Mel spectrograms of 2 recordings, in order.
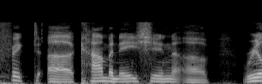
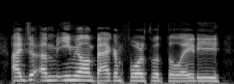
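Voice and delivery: ordinary talk

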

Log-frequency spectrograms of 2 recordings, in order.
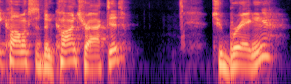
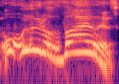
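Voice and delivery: high-pitched mock gawking; put-on high wowed voice; mock awe at violence; 13 semitones higher than usual. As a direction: play an easily impressed viewer, pitched way up. Mocking imagined teen reaction to gore.

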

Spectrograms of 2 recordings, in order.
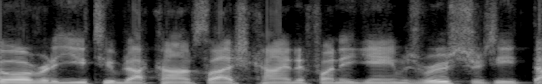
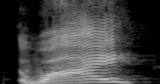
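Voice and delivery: incredulous; 8 semitones higher, 3 dB louder, slower than usual. Real, not acted. Incredulous at cohost.

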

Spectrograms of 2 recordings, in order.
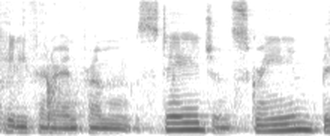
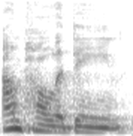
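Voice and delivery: put-on Southern accent; 4 semitones lower, slower than usual. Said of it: "Do Southern right now".

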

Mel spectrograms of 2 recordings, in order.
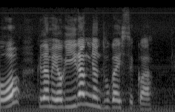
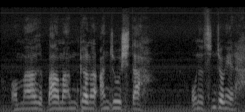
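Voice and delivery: hushed warning; 7 semitones lower, 10 dB quieter than usual. Retold or imitated. Dad whispering warning to kids.

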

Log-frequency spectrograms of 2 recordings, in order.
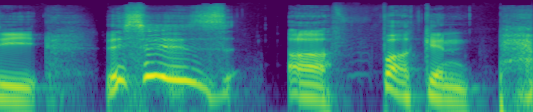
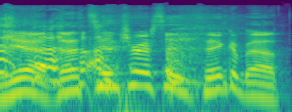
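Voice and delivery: laughing; 9 semitones higher, 4 dB louder, faster than usual. Real, not acted.

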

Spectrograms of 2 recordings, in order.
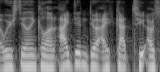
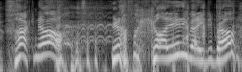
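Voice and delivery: laughing refusal; 7 semitones higher than usual. Retold or imitated. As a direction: shut the friend down while cracking up. Friends refusing through laughter.

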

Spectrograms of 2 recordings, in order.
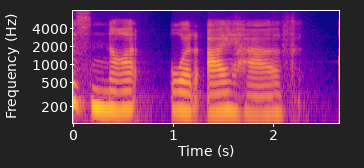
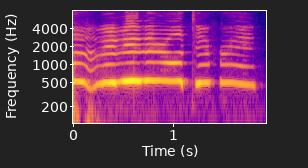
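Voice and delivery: squeaky high voice; 7 dB louder than usual. Acted. Sudden squeaky high take.

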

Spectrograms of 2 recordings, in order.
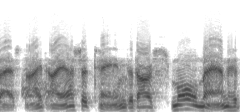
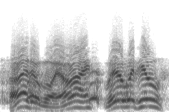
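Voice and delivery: urging on the dog; 9 semitones higher than usual. Acted. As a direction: egg the dog on as he pulls ahead.

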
